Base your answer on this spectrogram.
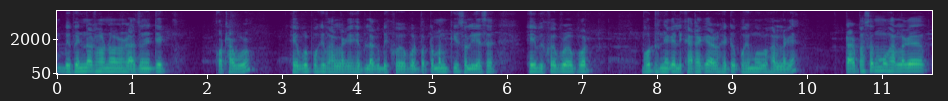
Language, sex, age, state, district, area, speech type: Assamese, male, 30-45, Assam, Dhemaji, rural, spontaneous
